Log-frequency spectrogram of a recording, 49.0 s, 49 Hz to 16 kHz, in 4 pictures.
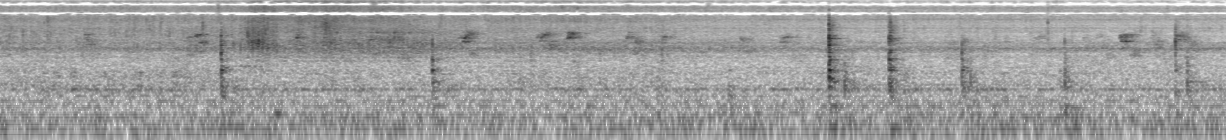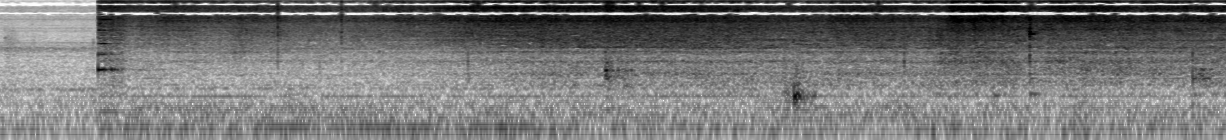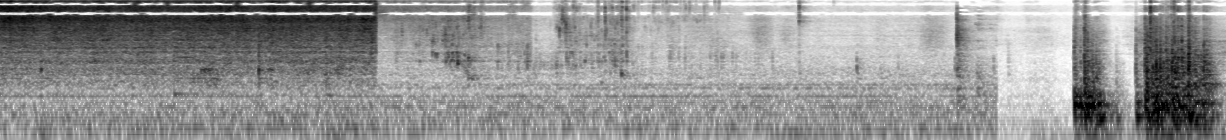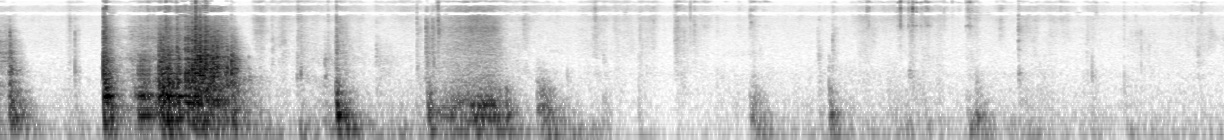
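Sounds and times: loud steady hiss from pot: 13.2s - 28.4s.

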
